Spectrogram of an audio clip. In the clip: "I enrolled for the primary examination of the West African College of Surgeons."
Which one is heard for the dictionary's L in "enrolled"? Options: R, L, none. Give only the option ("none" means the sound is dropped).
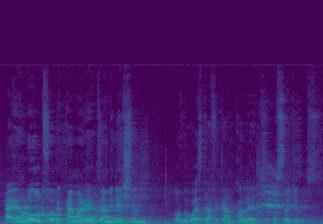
L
